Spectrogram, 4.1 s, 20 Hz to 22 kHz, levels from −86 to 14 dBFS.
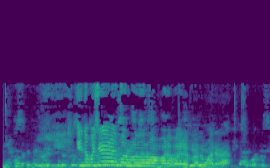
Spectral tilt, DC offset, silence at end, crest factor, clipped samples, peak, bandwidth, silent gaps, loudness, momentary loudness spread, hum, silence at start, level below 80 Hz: -3 dB/octave; under 0.1%; 0.05 s; 12 dB; under 0.1%; 0 dBFS; 11.5 kHz; none; -13 LUFS; 13 LU; none; 0.05 s; -56 dBFS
